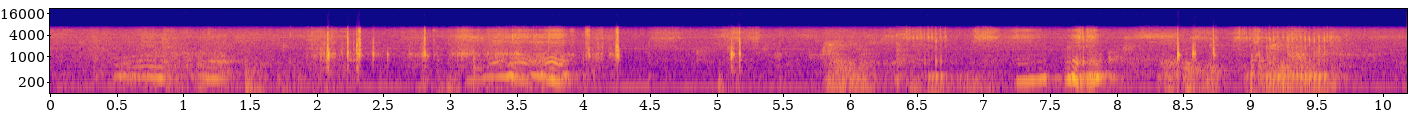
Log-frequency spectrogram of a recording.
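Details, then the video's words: A sleeping female bulldog snoring: rough, wheezy breaths rising and falling in irregular bursts roughly every two seconds, with a few sharp clicks and faint background murmur. "snoring bulldog"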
